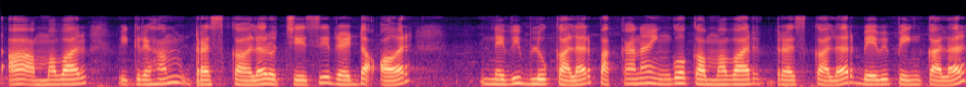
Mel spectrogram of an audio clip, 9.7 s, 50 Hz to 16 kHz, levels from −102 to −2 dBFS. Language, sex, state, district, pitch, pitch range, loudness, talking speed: Telugu, female, Telangana, Hyderabad, 190 Hz, 180-205 Hz, -16 LUFS, 130 wpm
